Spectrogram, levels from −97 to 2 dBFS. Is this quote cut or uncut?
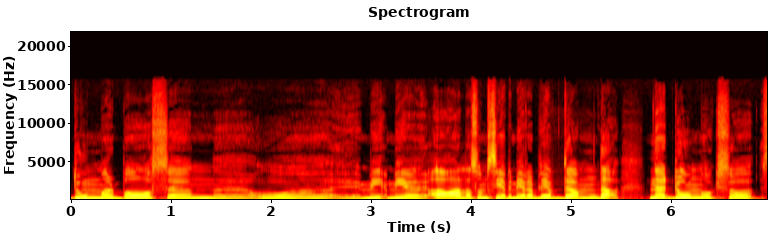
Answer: cut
